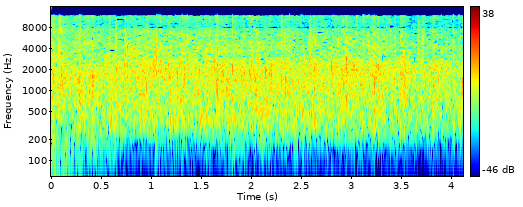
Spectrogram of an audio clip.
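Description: A roomful of people applauding, the clapping starting at once as the speech ends and going on steadily.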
